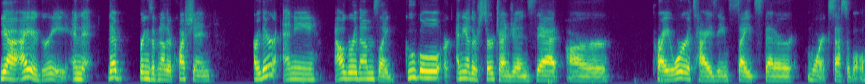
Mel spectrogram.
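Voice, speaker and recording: Here is a normal speaking voice from a woman, medium in pitch. She uses lively intonation at a fairly slow pace. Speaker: podcast host. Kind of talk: casual interview.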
